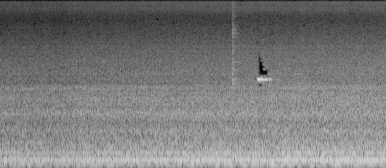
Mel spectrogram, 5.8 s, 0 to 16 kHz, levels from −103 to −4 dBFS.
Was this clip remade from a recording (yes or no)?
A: no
